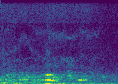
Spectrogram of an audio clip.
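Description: Quiet room tone with a low, steady hum, picked up by the presenter's microphone, and a faint short sound about a second in.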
